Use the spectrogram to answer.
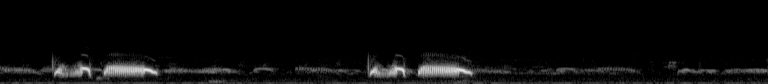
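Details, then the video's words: Decoy spotted dove cooing to lure wild doves, continuously switching its 'thúc' song style; two phrases about three seconds apart, each a quick stuttered double note followed by a long, rolling, vibrating coo, with soft murmuring coos between. "Tiếng chim cu gáy thúc bảo đảm bổi nghe gáy liền, chim cu gáy mồi đảo bài liên tục"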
